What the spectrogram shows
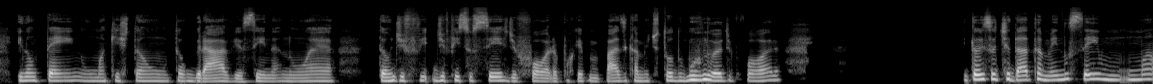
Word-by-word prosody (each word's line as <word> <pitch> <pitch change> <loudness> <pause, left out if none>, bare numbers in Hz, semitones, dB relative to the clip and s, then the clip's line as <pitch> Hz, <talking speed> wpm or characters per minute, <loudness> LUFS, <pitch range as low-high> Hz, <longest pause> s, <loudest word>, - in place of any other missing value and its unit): e 180 - -1
não 180 0 +1
tem 175 +1 -1
uma 160 0 -4
questão 160 0 -4
tão 160 -1 -3
grave 145 -1 +1
assim, 135 +3 -2
né, 145 0 -7
não 150 0 -6
é 155 0 -4 0.4
tão 170 -1 +4
difi 180 0 -2
difícil 185 0 -2
ser 175 +2 +1
de 155 -1 -4
fora, 145 -2 -2
porque 160 +1 -6
basicamente, 155 +1 -4
todo 170 -2 0
mundo 210 0 +7
é 170 - +6
de - - -10
fora. 170 +4 -3 1.8
Então, 215 +4 +6
isso 240 +1 +5
te 245 +3 +2
dá 205 -3 +4
também, 210 -3 +1
não 230 +3 +2
sei, 240 0 +3
um 215 -3 +2
uma 225 +2 0
170 Hz, 170 wpm, -22 LUFS, 155-195 Hz, 1.8 s, mundo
